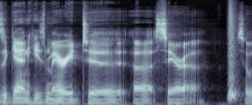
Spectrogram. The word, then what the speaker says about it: Cera: prison oh my god it is spelled sarah as in c-e-r-a like michael michael sarah that's where they got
